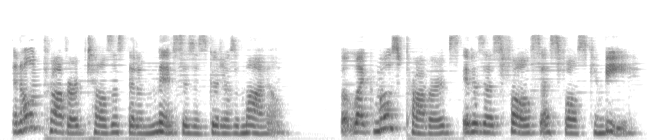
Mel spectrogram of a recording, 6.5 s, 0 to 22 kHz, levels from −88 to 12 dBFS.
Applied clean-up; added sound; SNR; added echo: neural mask model DeepFilterNet 3.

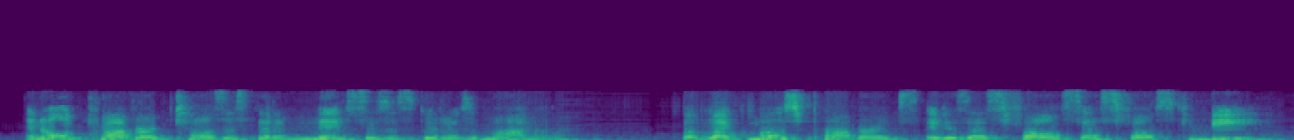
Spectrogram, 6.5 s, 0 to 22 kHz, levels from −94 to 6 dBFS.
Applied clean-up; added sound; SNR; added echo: neural separator model SepFormer DNS4.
